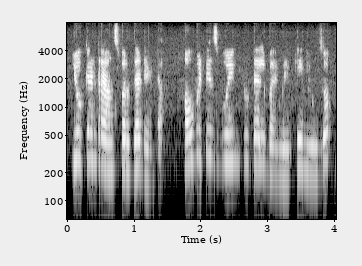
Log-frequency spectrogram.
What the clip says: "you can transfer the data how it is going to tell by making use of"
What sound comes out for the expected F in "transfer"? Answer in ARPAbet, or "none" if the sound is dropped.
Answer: F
